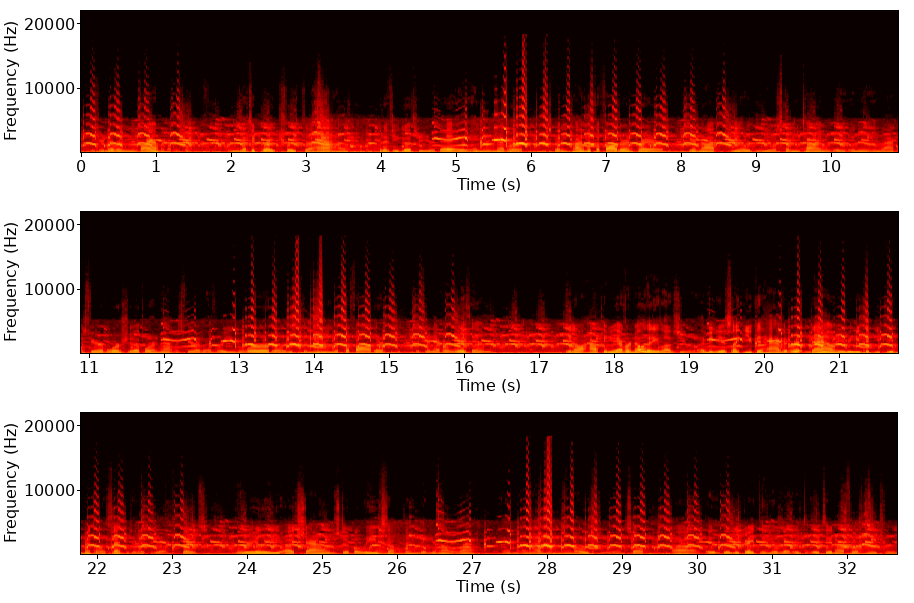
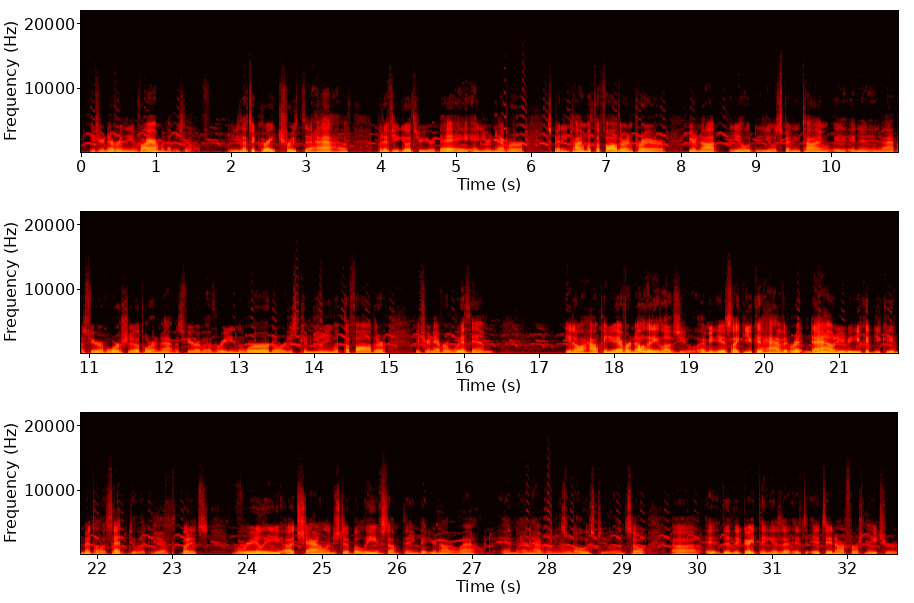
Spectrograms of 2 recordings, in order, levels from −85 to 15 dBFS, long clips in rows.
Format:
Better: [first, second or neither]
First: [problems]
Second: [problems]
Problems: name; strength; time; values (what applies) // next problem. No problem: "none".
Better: second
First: wind noise on the microphone; heavy; 5 dB above the speech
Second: wind noise on the microphone; occasional gusts; 20 dB below the speech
